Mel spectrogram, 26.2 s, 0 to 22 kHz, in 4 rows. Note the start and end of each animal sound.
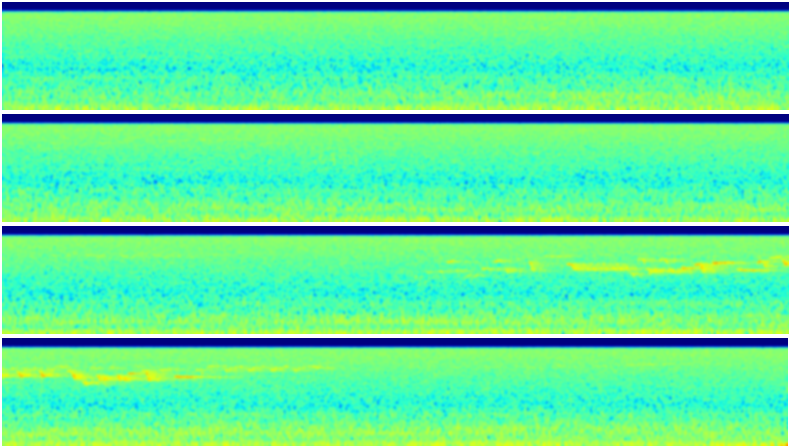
[6.70, 9.45] Golden-crowned Kinglet (Regulus satrapa)
[13.38, 14.93] Black-and-white Warbler (Mniotilta varia)
[16.39, 22.51] Winter Wren (Troglodytes hiemalis)
[17.30, 19.63] Golden-crowned Kinglet (Regulus satrapa)
[22.98, 25.61] Golden-crowned Kinglet (Regulus satrapa)

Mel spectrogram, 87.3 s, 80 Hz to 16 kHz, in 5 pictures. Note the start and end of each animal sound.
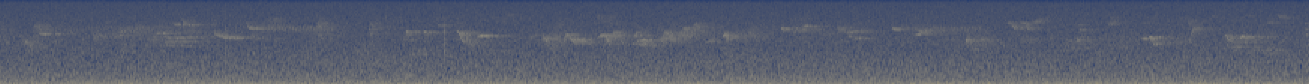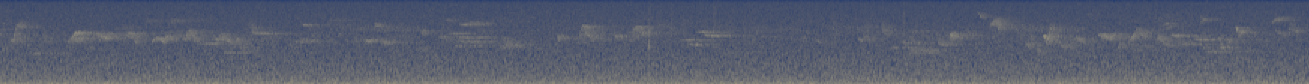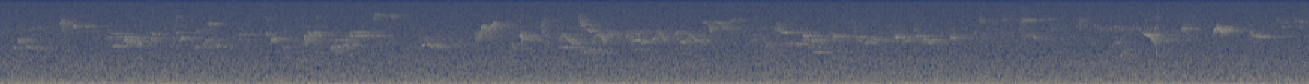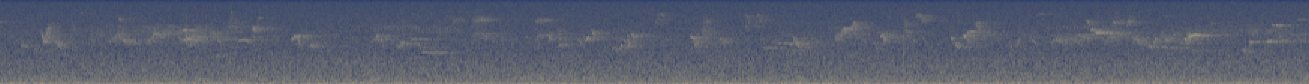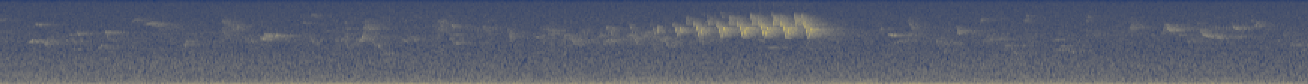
[0.00, 87.26] Red-eyed Vireo (Vireo olivaceus)
[1.82, 3.27] Wood Thrush (Hylocichla mustelina)
[3.14, 4.73] Pine Warbler (Setophaga pinus)
[7.13, 8.81] Scarlet Tanager (Piranga olivacea)
[11.68, 13.09] Pine Warbler (Setophaga pinus)
[17.59, 20.83] Scarlet Tanager (Piranga olivacea)
[21.93, 23.24] Pine Warbler (Setophaga pinus)
[23.19, 24.46] Wood Thrush (Hylocichla mustelina)
[26.44, 27.41] Wood Thrush (Hylocichla mustelina)
[31.10, 33.82] Scarlet Tanager (Piranga olivacea)
[38.72, 40.29] Wood Thrush (Hylocichla mustelina)
[41.10, 44.30] Scarlet Tanager (Piranga olivacea)
[45.17, 47.43] Wood Thrush (Hylocichla mustelina)
[49.00, 50.53] Pine Warbler (Setophaga pinus)
[52.71, 55.95] Scarlet Tanager (Piranga olivacea)
[57.25, 58.33] Wood Thrush (Hylocichla mustelina)
[63.81, 68.27] Scarlet Tanager (Piranga olivacea)
[66.05, 67.69] Pine Warbler (Setophaga pinus)
[76.47, 79.45] Scarlet Tanager (Piranga olivacea)
[77.77, 81.16] Ovenbird (Seiurus aurocapilla)
[85.11, 86.59] Pine Warbler (Setophaga pinus)

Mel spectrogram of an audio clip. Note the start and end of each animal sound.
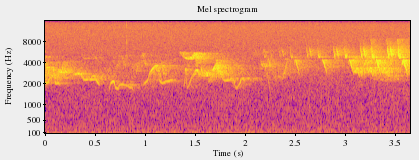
[0.00, 2.12] Rose-breasted Grosbeak (Pheucticus ludovicianus)
[0.00, 3.65] Red-eyed Vireo (Vireo olivaceus)
[2.09, 3.65] Ovenbird (Seiurus aurocapilla)

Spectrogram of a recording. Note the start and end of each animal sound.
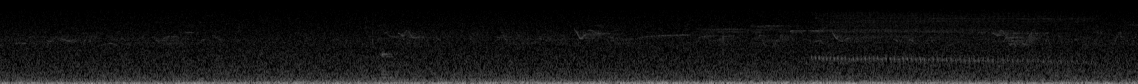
[0.00, 11.38] Blue-headed Vireo (Vireo solitarius)
[0.03, 1.33] Rose-breasted Grosbeak (Pheucticus ludovicianus)
[5.57, 7.04] Eastern Wood-Pewee (Contopus virens)
[6.91, 8.31] Black-throated Green Warbler (Setophaga virens)
[8.01, 10.74] Red Squirrel (Tamiasciurus hudsonicus)

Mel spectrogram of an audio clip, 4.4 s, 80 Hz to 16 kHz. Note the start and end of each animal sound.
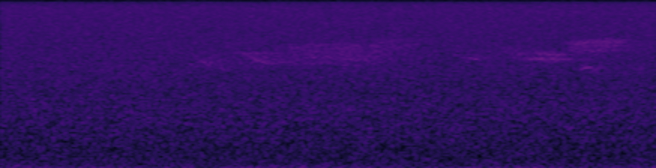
[1.22, 4.24] Black-throated Blue Warbler (Setophaga caerulescens)

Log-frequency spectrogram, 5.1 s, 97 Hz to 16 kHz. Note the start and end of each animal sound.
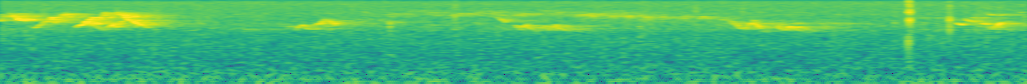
[0.00, 0.87] Chestnut-sided Warbler (Setophaga pensylvanica)
[0.00, 5.14] Red-eyed Vireo (Vireo olivaceus)
[1.40, 3.06] Black-and-white Warbler (Mniotilta varia)
[2.81, 4.40] Black-capped Chickadee (Poecile atricapillus)

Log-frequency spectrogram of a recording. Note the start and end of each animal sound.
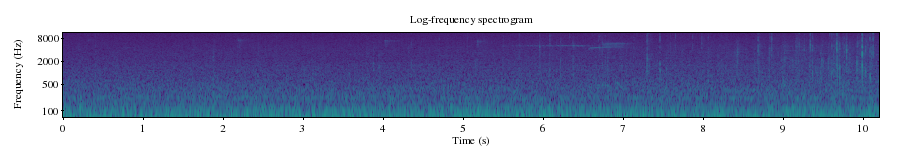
[5.37, 7.17] Black-throated Green Warbler (Setophaga virens)

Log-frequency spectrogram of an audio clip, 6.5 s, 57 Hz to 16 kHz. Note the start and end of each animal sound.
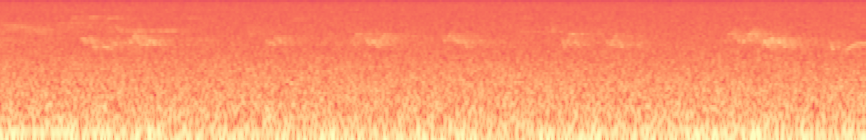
[0.00, 1.53] Black-throated Green Warbler (Setophaga virens)
[0.50, 6.50] Red-eyed Vireo (Vireo olivaceus)

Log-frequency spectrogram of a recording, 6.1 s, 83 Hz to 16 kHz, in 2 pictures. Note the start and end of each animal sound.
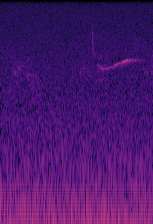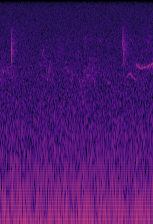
[0.00, 6.13] Red-eyed Vireo (Vireo olivaceus)
[1.88, 2.98] Eastern Wood-Pewee (Contopus virens)
[3.21, 3.44] Eastern Chipmunk (Tamias striatus)
[5.38, 5.59] Eastern Chipmunk (Tamias striatus)

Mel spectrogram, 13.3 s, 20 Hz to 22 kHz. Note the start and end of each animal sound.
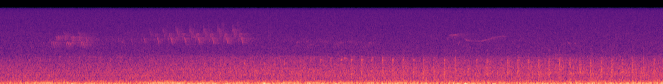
[0.90, 1.97] Mourning Warbler (Geothlypis philadelphia)
[2.40, 5.14] Ovenbird (Seiurus aurocapilla)
[8.82, 10.34] Eastern Wood-Pewee (Contopus virens)

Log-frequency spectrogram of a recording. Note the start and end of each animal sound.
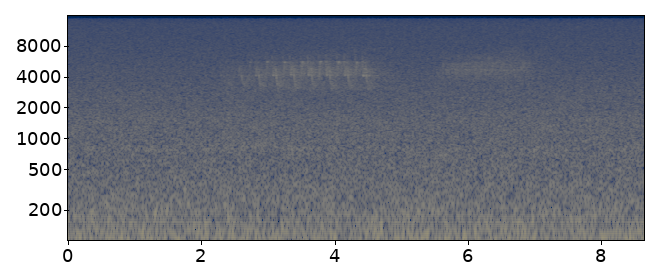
[2.04, 4.86] Ovenbird (Seiurus aurocapilla)
[5.47, 7.09] Swamp Sparrow (Melospiza georgiana)

